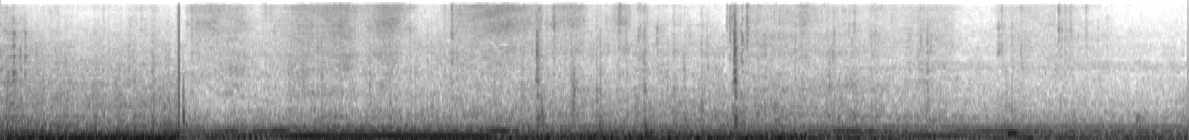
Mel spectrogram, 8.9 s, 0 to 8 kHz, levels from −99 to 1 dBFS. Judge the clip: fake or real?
real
